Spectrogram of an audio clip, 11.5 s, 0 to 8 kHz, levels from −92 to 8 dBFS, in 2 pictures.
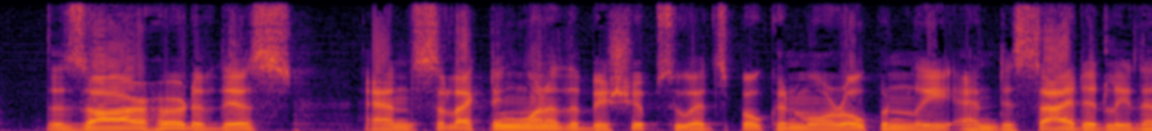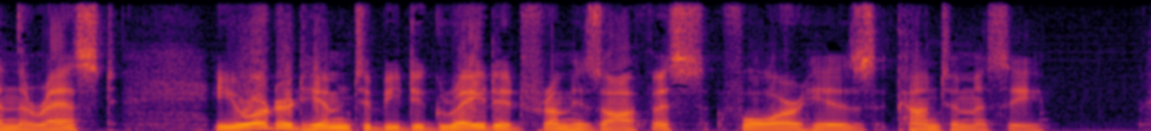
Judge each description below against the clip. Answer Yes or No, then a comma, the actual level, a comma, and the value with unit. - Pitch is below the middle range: Yes, low, 115 Hz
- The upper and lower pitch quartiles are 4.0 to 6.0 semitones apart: No, average, 3.3 semitones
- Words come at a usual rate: Yes, average, 170 wpm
